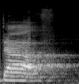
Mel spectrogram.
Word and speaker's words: dove: it's a bird right dove d-o-v-e but the other word is also spelt d-o-v-e but we pronounce it dove he dove into the water see it's a homograph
